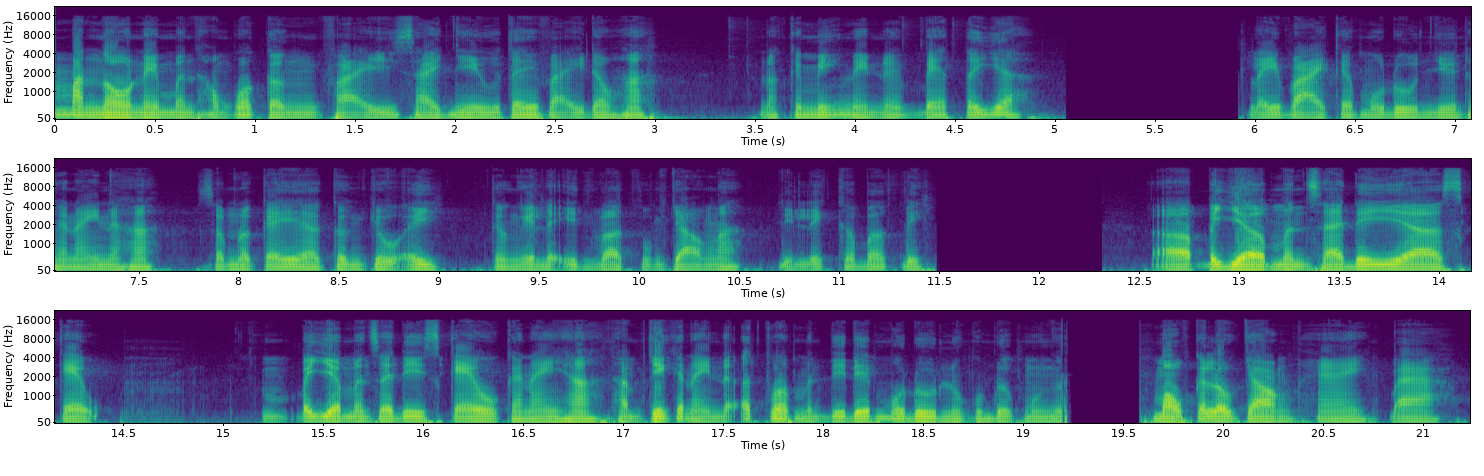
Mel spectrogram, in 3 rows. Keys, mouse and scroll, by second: 0.6-1.9 drag, 1.9 middle click, 2.2-4.6 drag, 3.3 Delete, 4.4-5.4 typing, 5.0-5.4 scroll up 1, 5.6 click, 8.7 ctrl+Delete, 9.1 scroll down 1, 9.9 middle click, 10.0 scroll down 1, 10.7-11.2 scroll up 1, 11.2 F11, 11.7 click, 12.0 scroll up 1, 12.2 middle click, 13.9-15.2 drag, 15.3-16.3 scroll up 1, 16.3 middle click.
